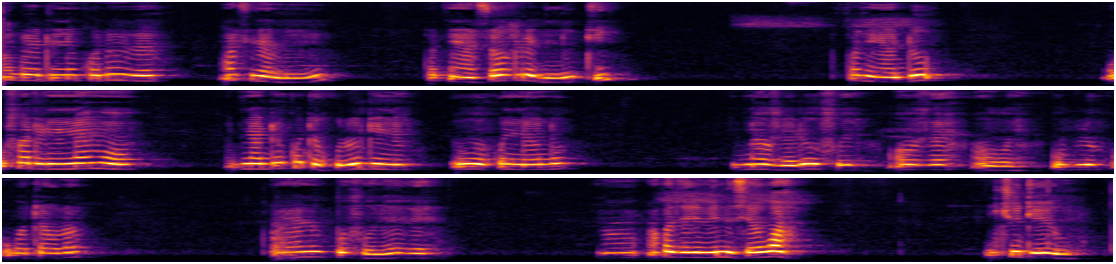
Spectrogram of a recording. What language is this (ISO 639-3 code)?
kpo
